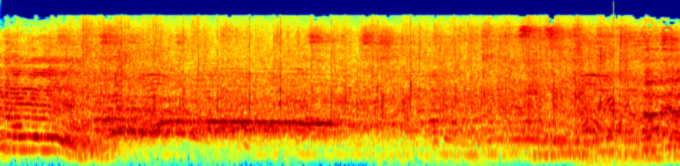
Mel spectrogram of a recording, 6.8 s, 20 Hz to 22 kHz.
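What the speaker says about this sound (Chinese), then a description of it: "用最热情的掌声欢迎何伦高" At a 2014 campus basketball friendly at Chih Lee Institute of Technology, a loud crowd cheers, whoops and applauds to welcome a guest, a dense roar under an announcer's voice and background music.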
